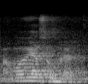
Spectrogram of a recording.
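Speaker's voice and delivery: usual speaking voice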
